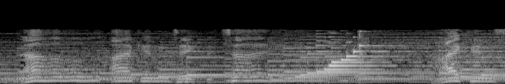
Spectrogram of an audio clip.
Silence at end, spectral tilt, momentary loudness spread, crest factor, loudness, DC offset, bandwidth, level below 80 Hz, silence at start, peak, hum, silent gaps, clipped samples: 0 s; -3.5 dB/octave; 10 LU; 18 dB; -20 LUFS; under 0.1%; 5.6 kHz; -58 dBFS; 0 s; -2 dBFS; none; none; under 0.1%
